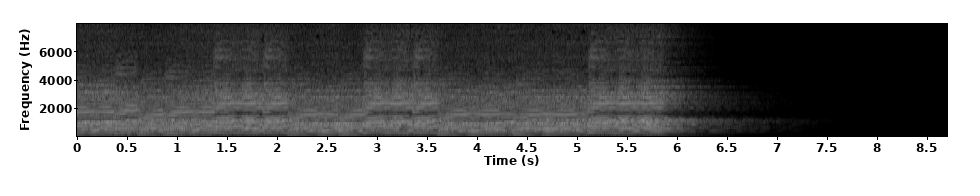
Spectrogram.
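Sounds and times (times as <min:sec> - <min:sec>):
bass: 0:00.0 - 0:05.7.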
